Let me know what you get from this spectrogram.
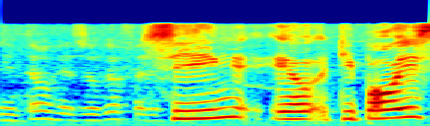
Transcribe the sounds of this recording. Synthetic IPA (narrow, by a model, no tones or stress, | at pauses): siŋ | d̥ib̥ɔis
